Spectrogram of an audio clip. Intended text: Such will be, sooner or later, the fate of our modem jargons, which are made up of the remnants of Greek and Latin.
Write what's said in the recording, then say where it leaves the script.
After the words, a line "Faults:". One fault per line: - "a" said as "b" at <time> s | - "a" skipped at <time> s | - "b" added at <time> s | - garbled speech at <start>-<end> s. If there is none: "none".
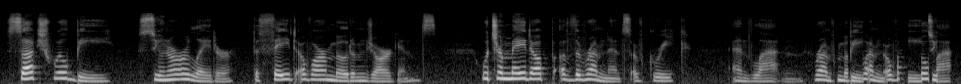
Such will be, sooner or later, the fate of our modem jargons, which are made up of the remnants of Greek and Latin. [garbled]
Faults:
- garbled speech at 8.1-9.5 s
